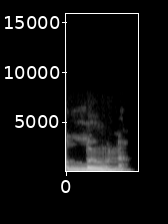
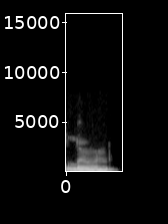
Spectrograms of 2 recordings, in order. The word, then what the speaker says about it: LUN: unit number or a loon I know it looks like Lun but it's pronounced loon and the first uh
